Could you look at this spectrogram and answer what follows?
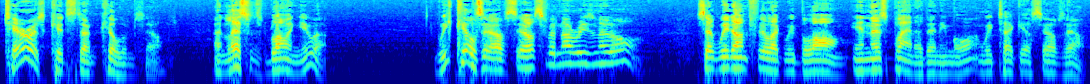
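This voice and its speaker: A middle-aged man with a New Zealand accent preaching an animated, humorous sermon, jumping into playful voices. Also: moderate pace, slightly rough, dry recording, poor audio. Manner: jokey, acts out characters, pitch leaps high.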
